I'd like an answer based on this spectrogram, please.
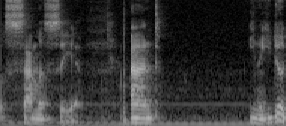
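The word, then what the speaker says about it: psammosere: which another key word we call a sama seer as a silent P so samasya and you know you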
